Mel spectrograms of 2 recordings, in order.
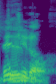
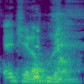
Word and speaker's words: Phygital: Fidgetal? Phygital. Fidgetal.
